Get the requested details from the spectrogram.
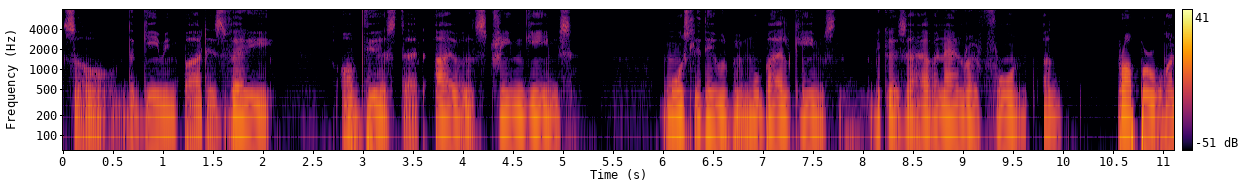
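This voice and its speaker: A man with an Indian accent speaks in a very deep, low voice with a dark, mellow tone, at a fairly slow pace with long, frequent pauses and fairly even intonation, in a dry, close sound with no echo. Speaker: streamer. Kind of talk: live stream chat. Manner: hesitant.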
